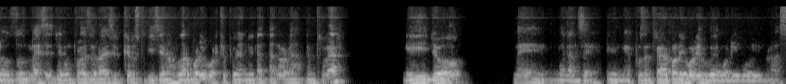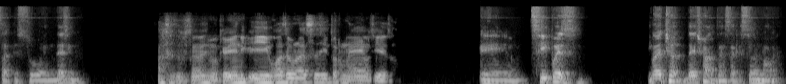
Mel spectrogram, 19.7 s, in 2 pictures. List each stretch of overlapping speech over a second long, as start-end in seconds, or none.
none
